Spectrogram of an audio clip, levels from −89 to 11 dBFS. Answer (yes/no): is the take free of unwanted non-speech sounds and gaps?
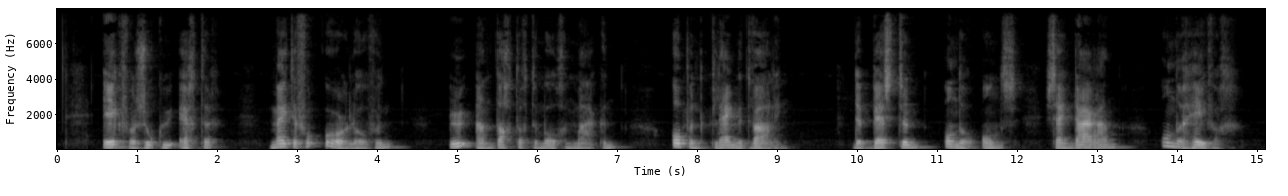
yes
